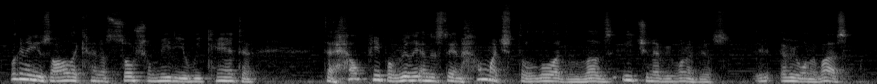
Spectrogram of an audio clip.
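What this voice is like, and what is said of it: Boston accent. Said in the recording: “I'm a Bostonian, so they're going to hear my funny accent”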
